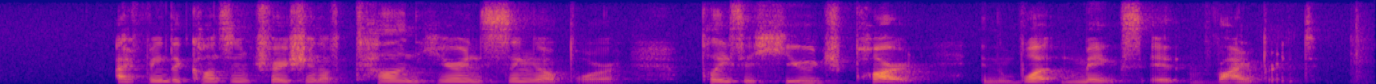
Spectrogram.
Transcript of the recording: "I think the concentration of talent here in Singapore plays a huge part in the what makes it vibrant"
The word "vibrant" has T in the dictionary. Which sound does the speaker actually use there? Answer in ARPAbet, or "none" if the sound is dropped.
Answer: T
